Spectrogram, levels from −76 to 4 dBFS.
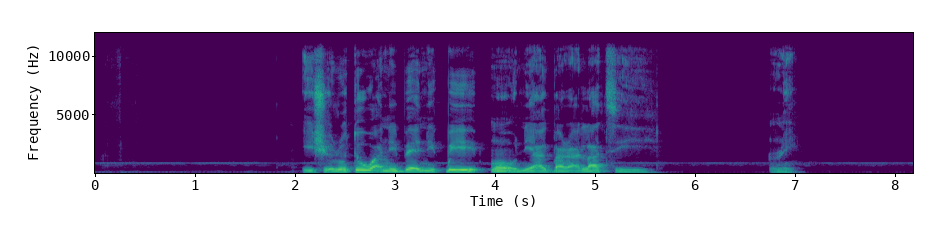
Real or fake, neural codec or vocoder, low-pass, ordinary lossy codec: real; none; 10.8 kHz; none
